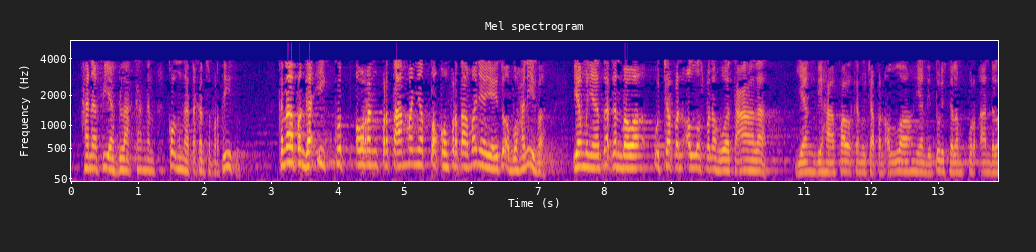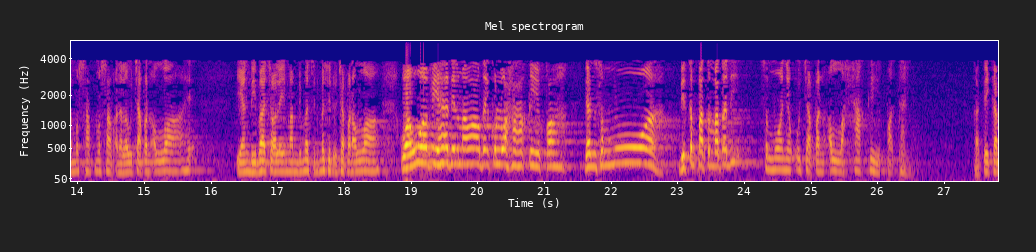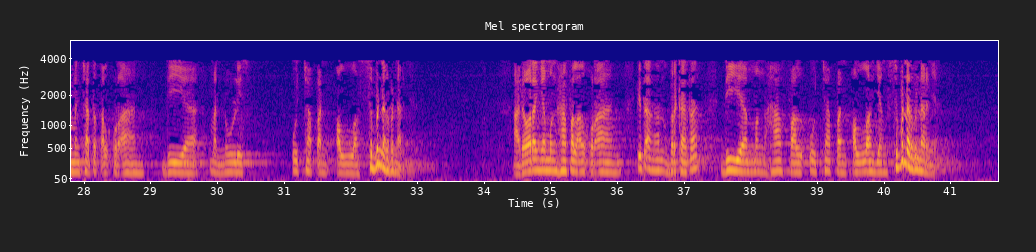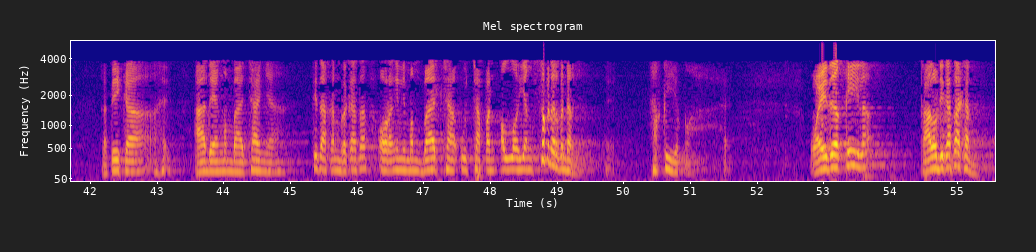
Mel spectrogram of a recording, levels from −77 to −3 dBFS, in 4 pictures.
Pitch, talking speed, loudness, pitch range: 150 Hz, 105 wpm, -18 LUFS, 135-190 Hz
